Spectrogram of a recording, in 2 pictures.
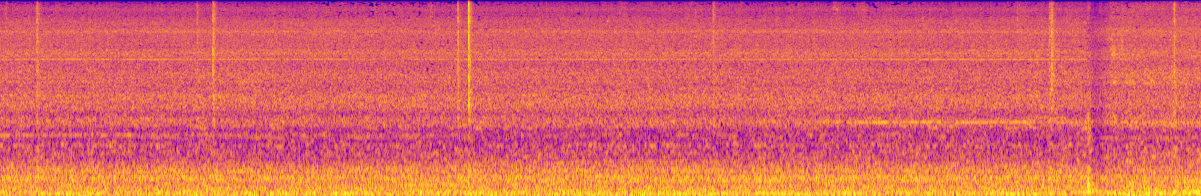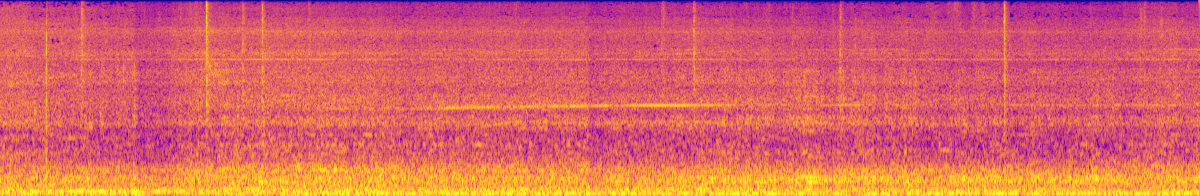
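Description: Airliner cabin noise heard from a window seat on approach: a steady low rumble of jet engines and rushing air, growing a little louder about halfway through.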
